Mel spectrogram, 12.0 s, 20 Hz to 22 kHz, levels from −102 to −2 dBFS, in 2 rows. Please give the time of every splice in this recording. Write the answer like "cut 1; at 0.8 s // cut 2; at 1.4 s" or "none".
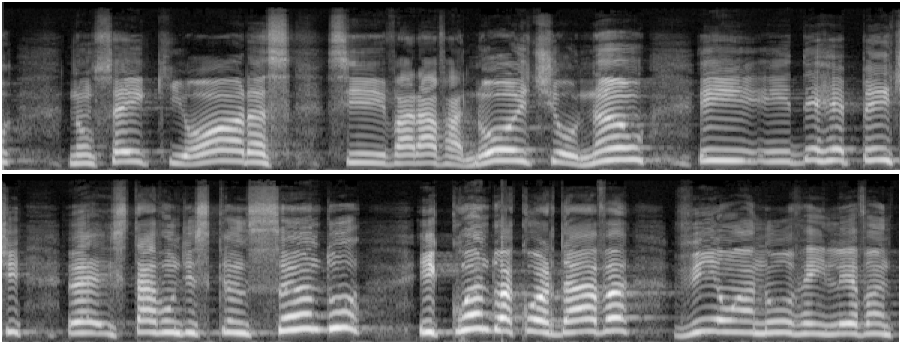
none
